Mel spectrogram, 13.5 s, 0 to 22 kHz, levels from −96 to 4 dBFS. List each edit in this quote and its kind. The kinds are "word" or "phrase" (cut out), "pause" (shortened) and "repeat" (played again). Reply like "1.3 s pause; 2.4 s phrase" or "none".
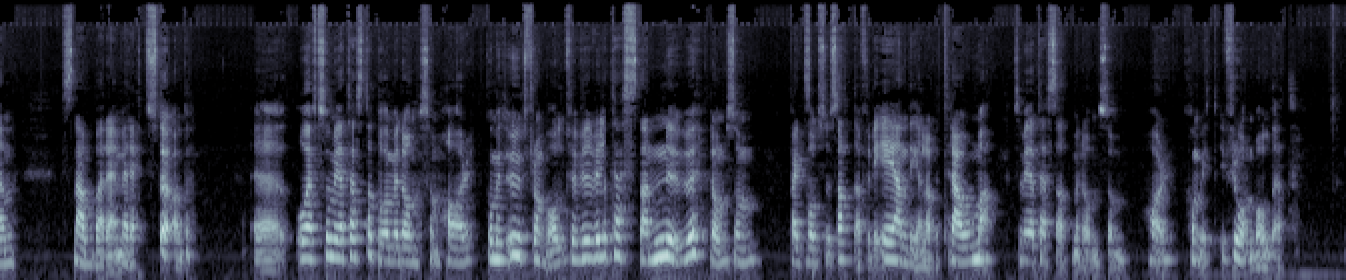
2.9 s pause; 4.8 s pause; 6.0 s word; 7.1 s word; 8.1 s word; 10.0 s pause; 11.8 s pause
